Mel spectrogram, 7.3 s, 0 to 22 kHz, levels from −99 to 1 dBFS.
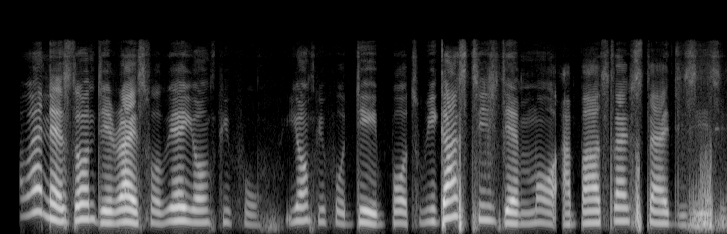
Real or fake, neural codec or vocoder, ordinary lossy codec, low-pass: real; none; none; 10.8 kHz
